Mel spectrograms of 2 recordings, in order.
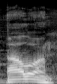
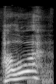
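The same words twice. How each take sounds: First: The voice is lower and rougher. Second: The voice is high, falsetto and trembling. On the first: The speaker is trying to sound tough. The speaker calls it right. "повторил более грубым голосом" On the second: The speaker is nervous. The speaker calls it wrong. "Мой голос дрожит и удивительно фальцетом прозвучал"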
